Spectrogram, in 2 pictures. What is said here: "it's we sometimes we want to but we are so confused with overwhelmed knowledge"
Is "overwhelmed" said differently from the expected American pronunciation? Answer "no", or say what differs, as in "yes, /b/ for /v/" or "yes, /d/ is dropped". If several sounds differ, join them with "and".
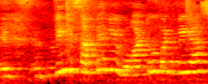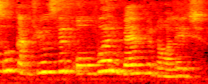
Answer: yes, /m/ is dropped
